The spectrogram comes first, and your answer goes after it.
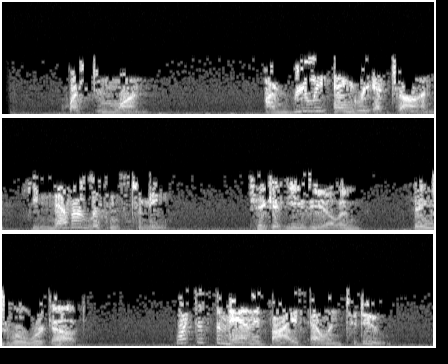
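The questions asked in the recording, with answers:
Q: What does the man advise Ellen to do?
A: To calm down (take it easy)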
